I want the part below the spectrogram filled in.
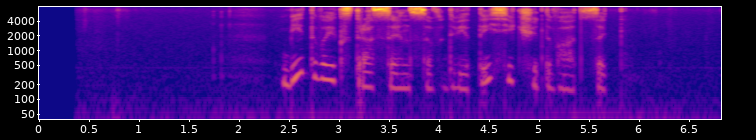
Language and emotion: Russian, neutral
